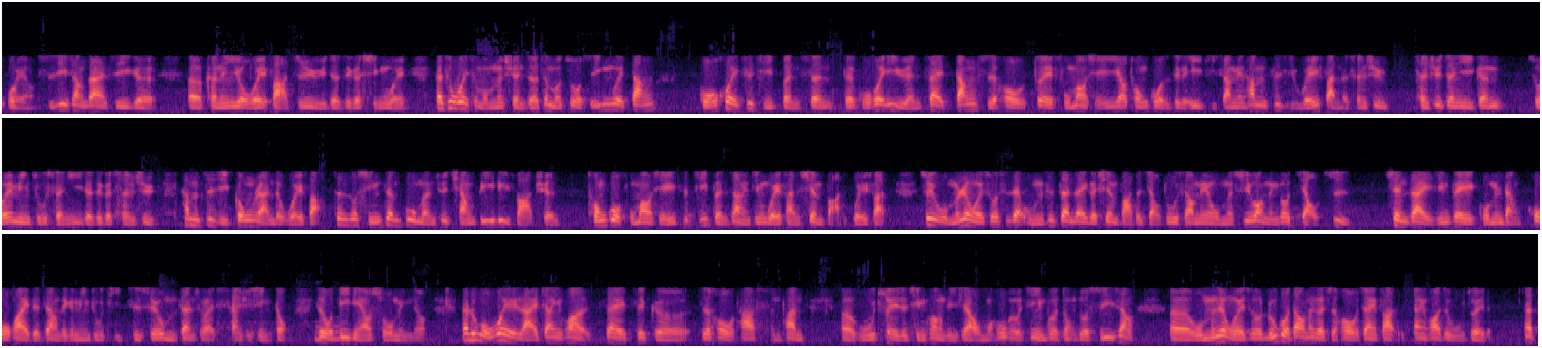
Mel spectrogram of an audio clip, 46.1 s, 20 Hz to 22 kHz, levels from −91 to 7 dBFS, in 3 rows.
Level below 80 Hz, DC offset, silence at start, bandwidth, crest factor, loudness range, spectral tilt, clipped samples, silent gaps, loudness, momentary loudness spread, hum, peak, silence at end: -74 dBFS; under 0.1%; 0 s; 5.2 kHz; 22 dB; 3 LU; -7 dB/octave; under 0.1%; none; -28 LUFS; 9 LU; none; -6 dBFS; 0 s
